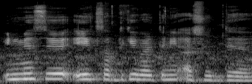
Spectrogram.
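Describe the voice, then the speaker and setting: A woman's voice: fairly high pitch, moderate pace. Brief: female teacher, patient walkthrough of exam answers, restates correct forms, noisy home-style recording. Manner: steady explanatory, repeats correct forms for emphasis. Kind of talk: exam question walkthrough lesson.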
